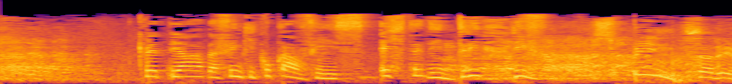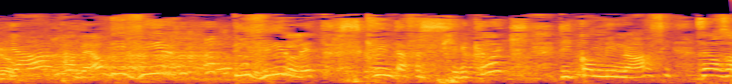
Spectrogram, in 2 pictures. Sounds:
Speech

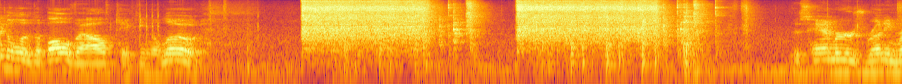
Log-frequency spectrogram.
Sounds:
Speech

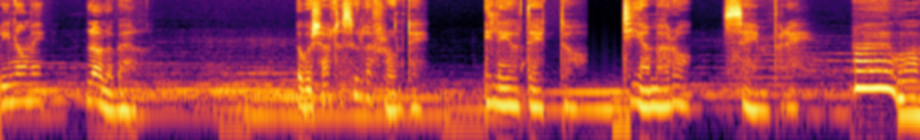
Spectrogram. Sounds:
Speech, Music

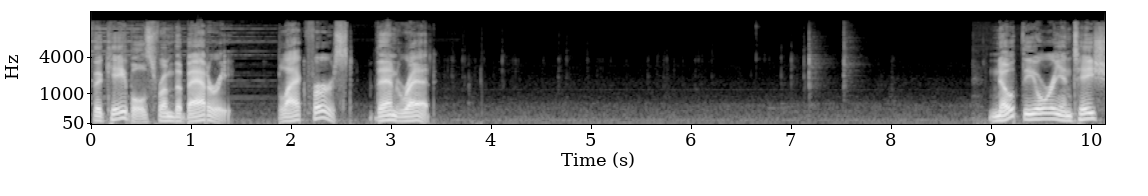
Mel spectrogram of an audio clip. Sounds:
Speech

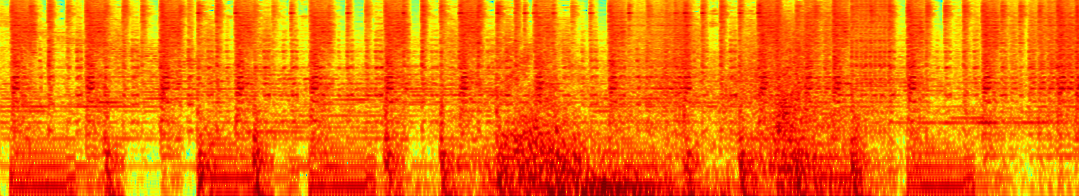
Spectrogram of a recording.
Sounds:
Music

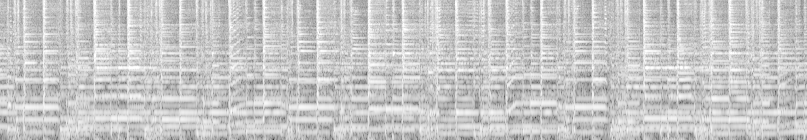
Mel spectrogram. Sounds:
playing ukulele

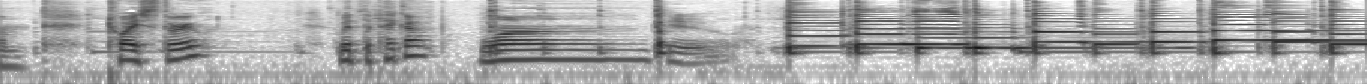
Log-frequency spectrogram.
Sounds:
playing mandolin

